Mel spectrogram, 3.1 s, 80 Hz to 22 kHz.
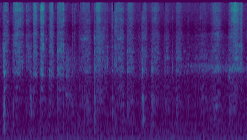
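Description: A finger rubs steadily back and forth on gasket material laid over a Homelite XL922 Super chainsaw's transfer ports, making a soft, continuous, quiet rasping scuff with no talk.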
